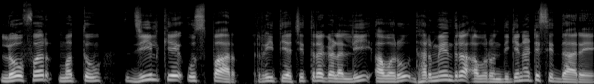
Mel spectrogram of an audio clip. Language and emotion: Kannada, neutral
